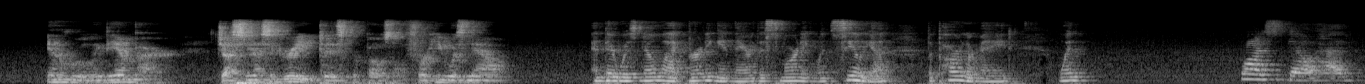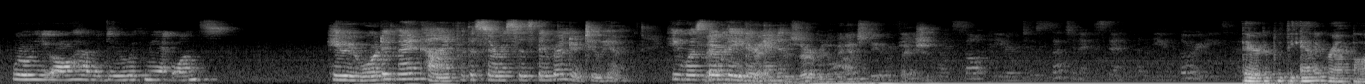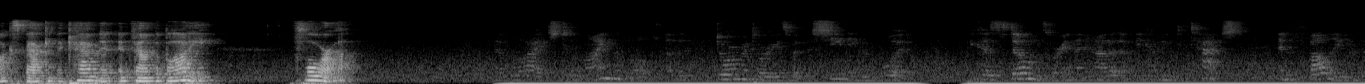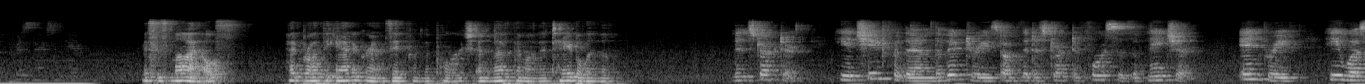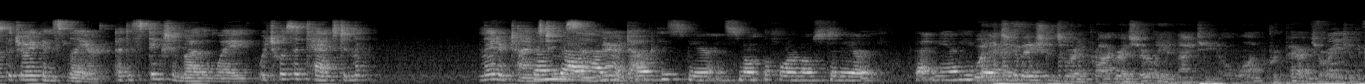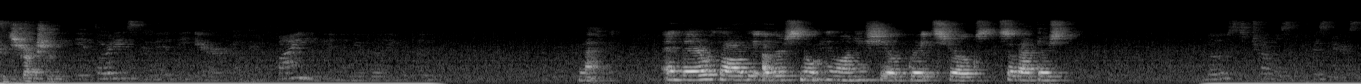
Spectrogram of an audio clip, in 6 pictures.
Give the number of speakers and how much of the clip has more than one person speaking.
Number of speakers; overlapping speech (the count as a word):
six, about 7%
